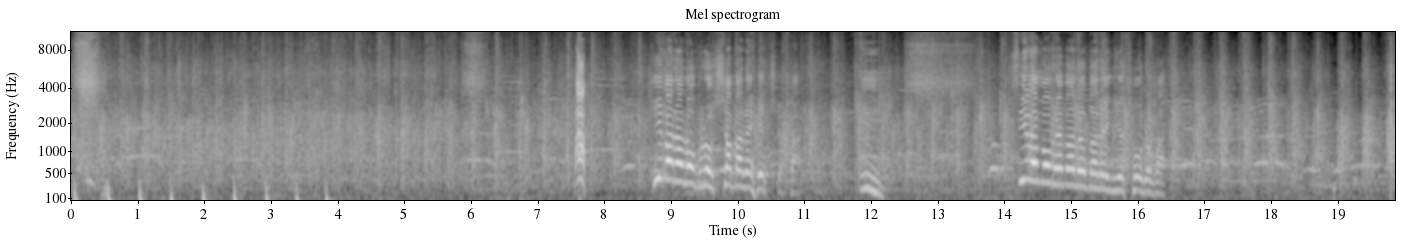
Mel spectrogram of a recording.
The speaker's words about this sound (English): Oh, come on, give him a hand clap of praise.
